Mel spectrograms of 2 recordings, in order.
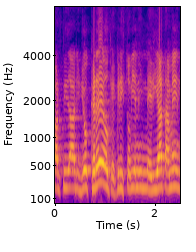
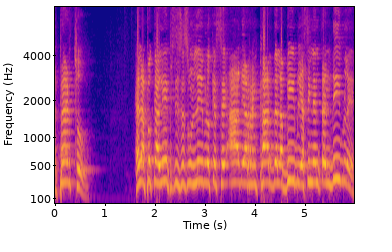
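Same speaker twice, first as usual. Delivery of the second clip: put-on American accent on Spanish words, pitched up; 5 semitones higher than usual. Retelling what the Bible institute teacher used to say: imitating an American accent. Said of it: "hablaba siempre con ese acento gringo".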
